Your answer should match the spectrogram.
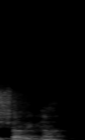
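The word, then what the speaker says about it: Shariah: Actually, it is SH. So the words to pronounce in the transliteration in the standard format is actually Sharia, SHA, RIAH. So that is for the Sharia, not SYE.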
